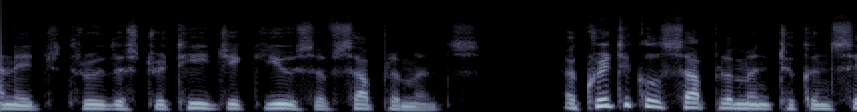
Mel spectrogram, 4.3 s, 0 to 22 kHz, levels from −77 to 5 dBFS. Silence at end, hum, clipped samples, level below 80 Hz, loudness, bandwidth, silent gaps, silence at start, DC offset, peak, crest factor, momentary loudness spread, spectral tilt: 0 s; none; under 0.1%; -68 dBFS; -27 LUFS; 12.5 kHz; none; 0 s; under 0.1%; -8 dBFS; 18 dB; 8 LU; -7 dB/octave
